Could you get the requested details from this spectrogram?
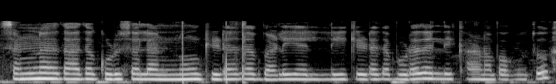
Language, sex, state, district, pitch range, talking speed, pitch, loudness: Kannada, female, Karnataka, Koppal, 230-245 Hz, 75 wpm, 240 Hz, -15 LUFS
